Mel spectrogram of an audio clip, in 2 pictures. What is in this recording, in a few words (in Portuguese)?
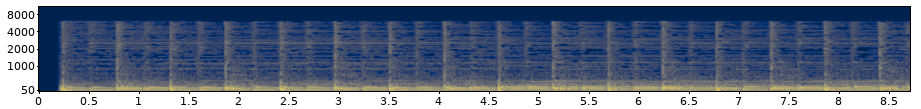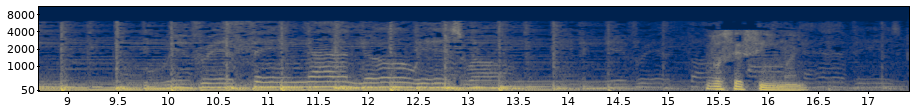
Dia das Mães Neutro Masculino; Telemensagens; Telemensagens 2017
